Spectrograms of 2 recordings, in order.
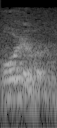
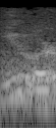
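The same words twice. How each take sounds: First: The name is pronounced unlike its spelling. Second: The name is pronounced the way it is spelled. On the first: The speaker calls it right. "but it's really Euler" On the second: The speaker calls it wrong. "it's spelled like it looks like Euler"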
